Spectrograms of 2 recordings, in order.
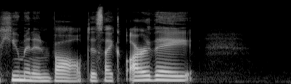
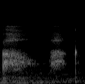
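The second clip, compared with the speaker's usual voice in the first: whispered curse; 24 dB quieter than usual. Retold or imitated. Retold inner reaction to being caught.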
